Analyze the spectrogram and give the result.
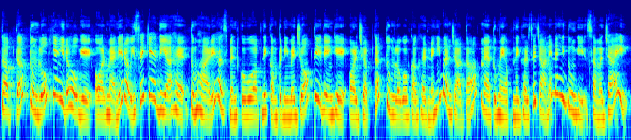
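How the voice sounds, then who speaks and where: A woman's voice: fairly high pitch, sing-song, normal speed, hardly any pauses, voice pushed down. A woman voicing a kind, caring young woman from a rich family in a cartoon, firm and generous.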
